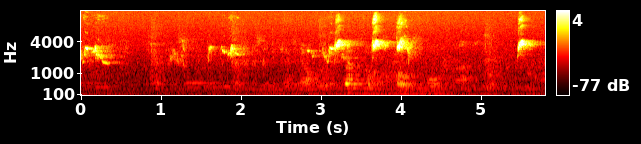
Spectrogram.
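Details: Red-whiskered bulbul, described as fighting-spirited, recorded during bird trapping on 11 November 2016: short bright whistled phrases, several warbled notes rising and falling, with sharp loud chirps clustered near the end and a final burst after a pause.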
